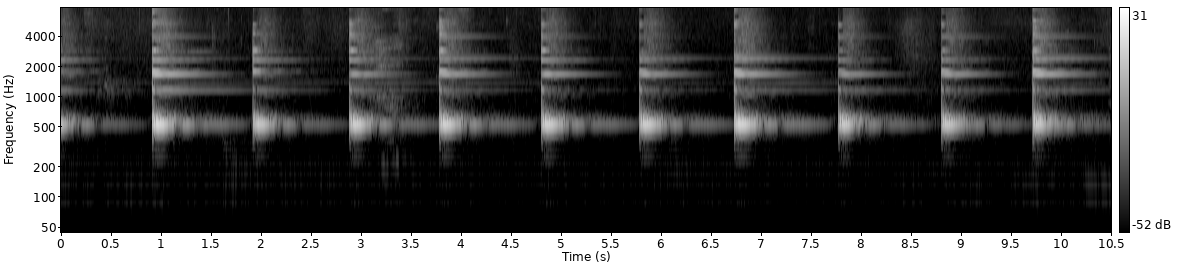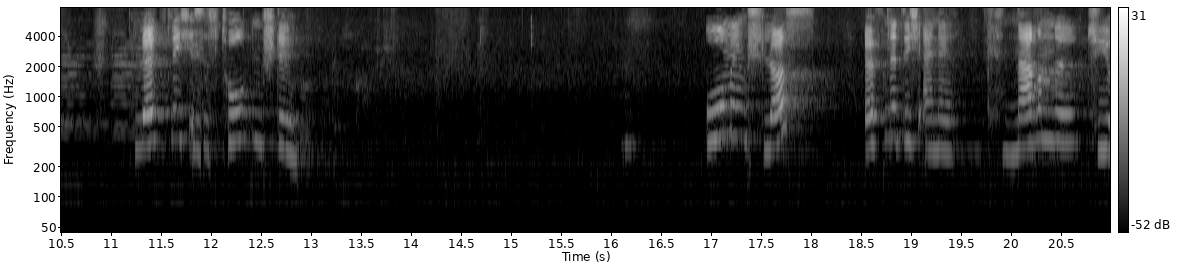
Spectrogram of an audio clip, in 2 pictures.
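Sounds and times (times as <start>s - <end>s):
tower clock striking: 0.0s - 10.4s
speech: 11.3s - 13.0s, 17.5s - 18.0s, 18.6s - 20.9s.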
